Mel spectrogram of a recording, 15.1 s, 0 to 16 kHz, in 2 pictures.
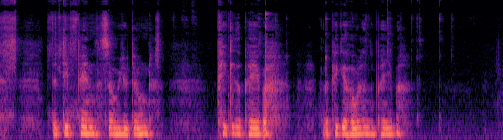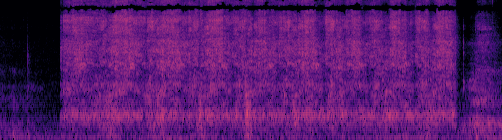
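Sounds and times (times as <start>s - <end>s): pen nib scratching on paper: 8.5s - 14.4s.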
